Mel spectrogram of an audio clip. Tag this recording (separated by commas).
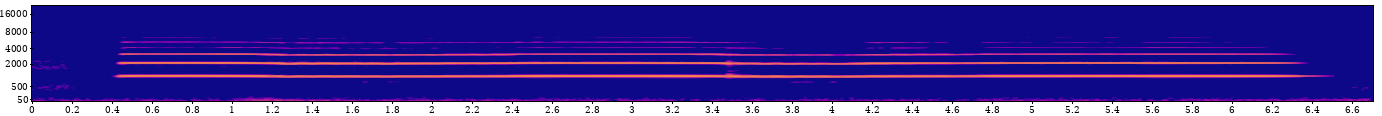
Music, woodwind instrument, Musical instrument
